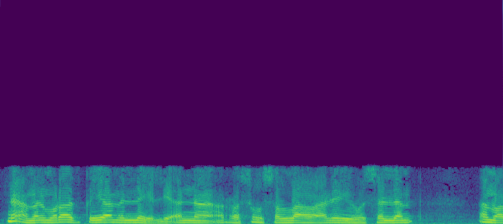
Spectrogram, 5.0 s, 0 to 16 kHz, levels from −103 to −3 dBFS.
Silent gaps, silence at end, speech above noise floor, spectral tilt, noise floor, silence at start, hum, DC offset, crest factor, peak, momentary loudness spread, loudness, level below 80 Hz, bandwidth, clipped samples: none; 0 s; 25 dB; -12.5 dB/octave; -46 dBFS; 0.05 s; none; under 0.1%; 12 dB; -10 dBFS; 5 LU; -22 LUFS; -48 dBFS; 4.3 kHz; under 0.1%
